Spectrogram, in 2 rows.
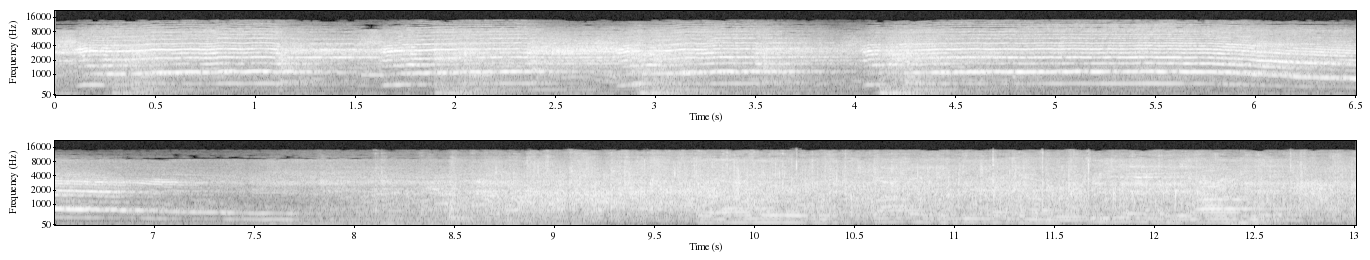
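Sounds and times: audience applauding: 8.1s - 13.0s.

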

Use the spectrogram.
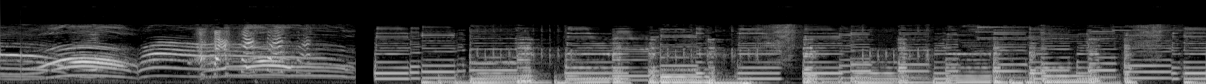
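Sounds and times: cat yowling: 0.0s - 3.6s.

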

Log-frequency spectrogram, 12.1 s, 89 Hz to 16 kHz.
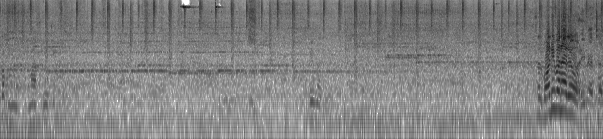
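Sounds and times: city street traffic rumble: 0.0s - 12.0s.

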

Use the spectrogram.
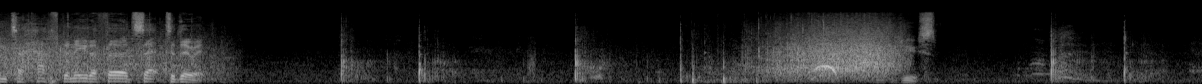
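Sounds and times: crowd noise: 0.0s - 2.5s.

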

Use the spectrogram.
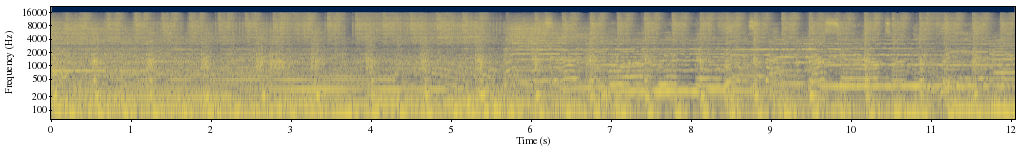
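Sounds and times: drum kit: 0.0s - 12.0s
electric guitars sustained notes: 0.0s - 12.0s.

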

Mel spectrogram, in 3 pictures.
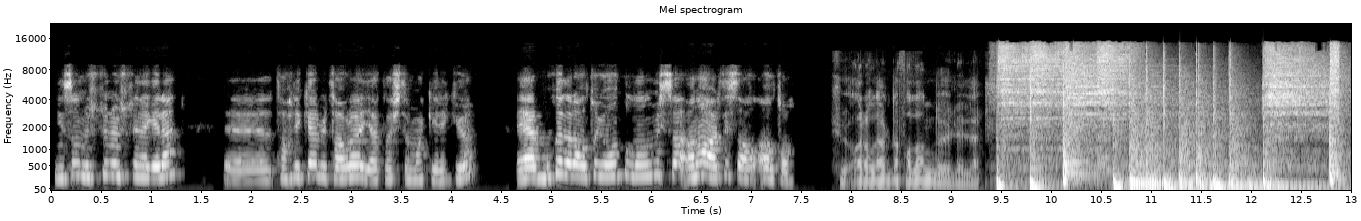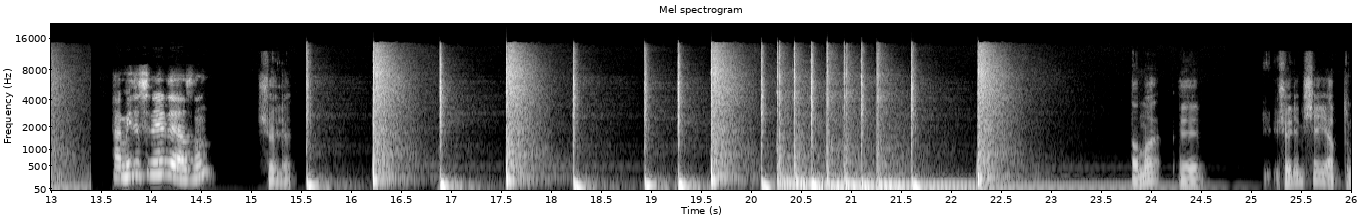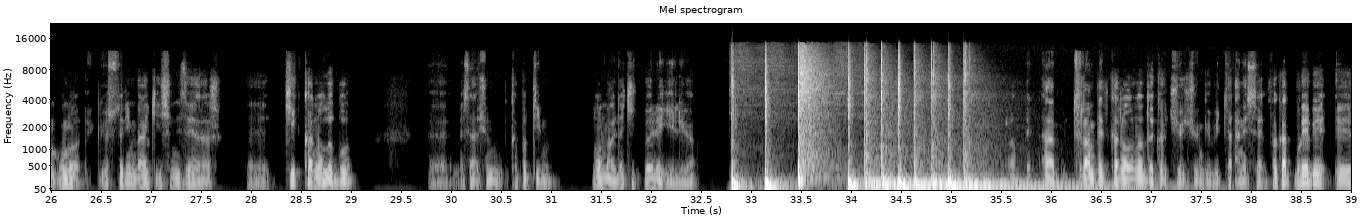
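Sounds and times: rock drum kit: 9.4s - 13.4s, 15.6s - 22.8s, 32.8s - 35.5s.

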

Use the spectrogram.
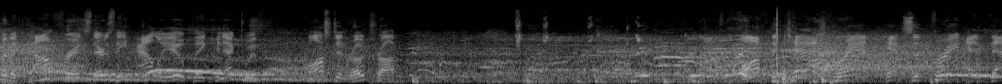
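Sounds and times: arena crowd noise: 0.0s - 10.0s
sneakers squeaking on court: 5.0s - 7.2s.

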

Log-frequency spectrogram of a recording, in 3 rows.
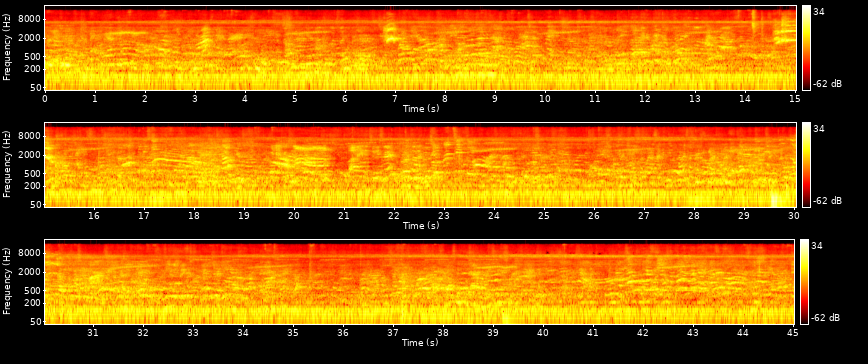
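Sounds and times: children's voices: 0.0s - 45.0s
people chattering: 0.0s - 45.0s.

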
